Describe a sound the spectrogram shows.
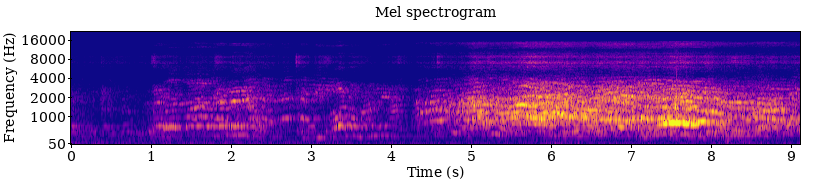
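A crowd of spectators shouts and cheers in an echoing hall, growing louder.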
